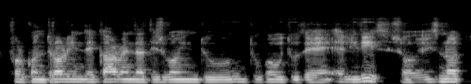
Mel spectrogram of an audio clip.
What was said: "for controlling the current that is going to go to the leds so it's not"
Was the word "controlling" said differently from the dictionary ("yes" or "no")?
no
